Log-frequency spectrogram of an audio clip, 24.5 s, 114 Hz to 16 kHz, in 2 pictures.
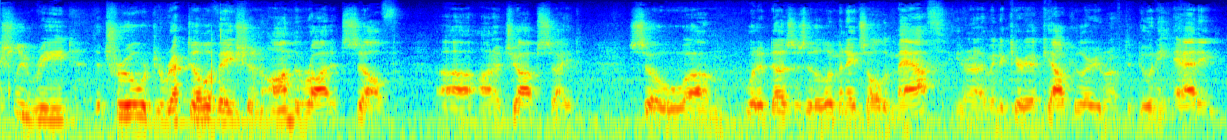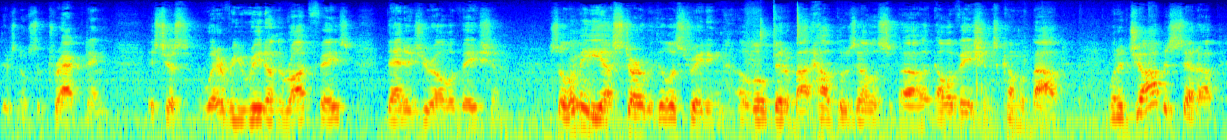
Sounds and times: Speech: 0.0 - 24.5.

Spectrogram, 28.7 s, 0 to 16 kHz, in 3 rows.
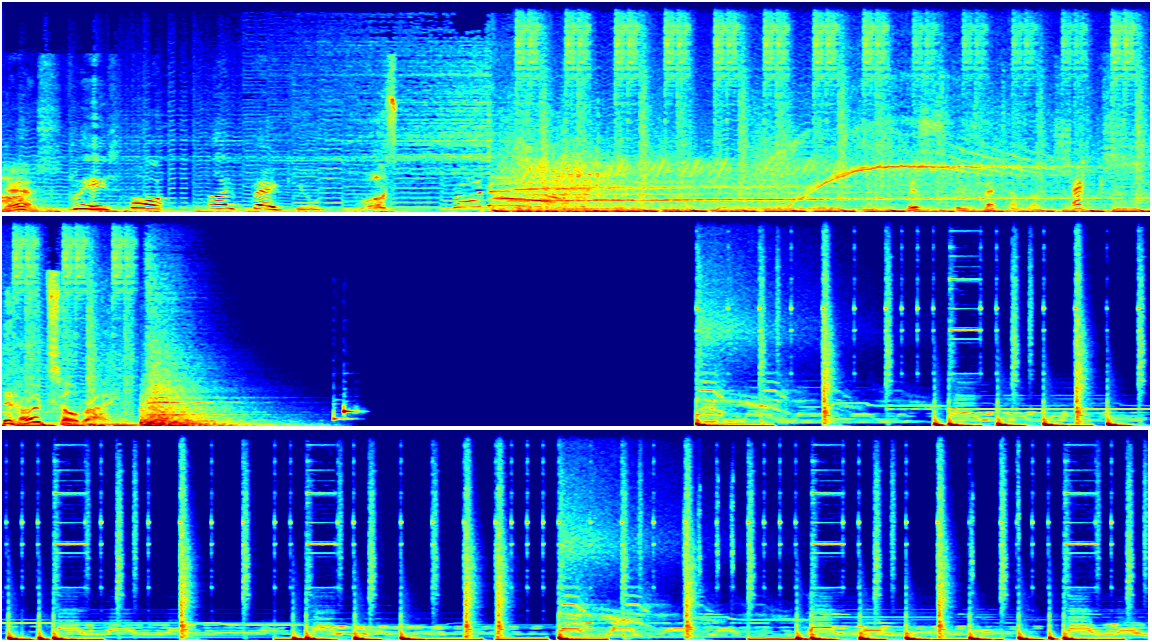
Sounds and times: Speech: 0.0 - 4.1, 7.6 - 10.6
Music: 0.0 - 12.3, 15.4 - 28.6.

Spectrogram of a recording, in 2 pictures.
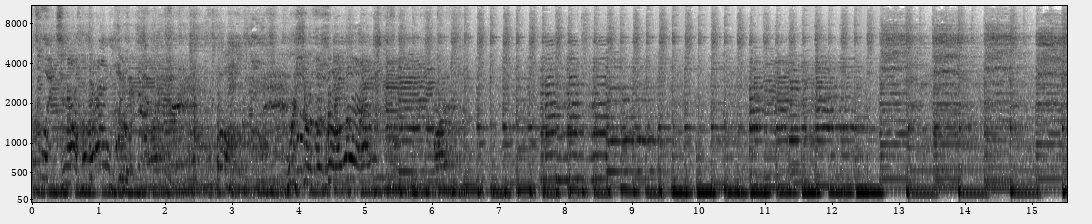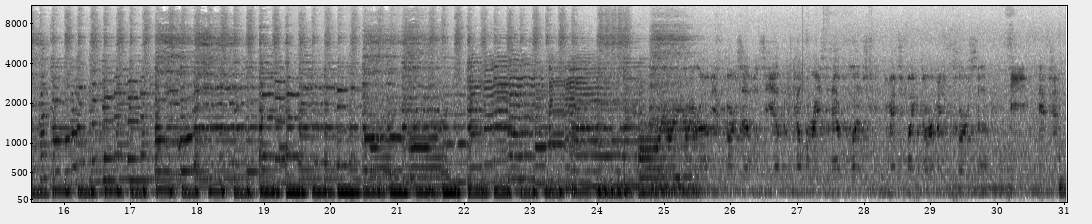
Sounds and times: Music: 0.0 - 26.1
Speech: 3.8 - 5.3, 24.9 - 31.0.

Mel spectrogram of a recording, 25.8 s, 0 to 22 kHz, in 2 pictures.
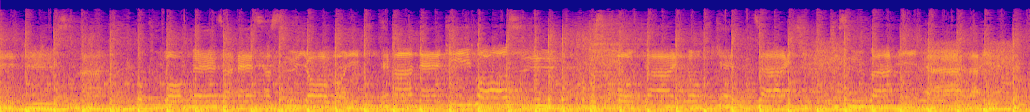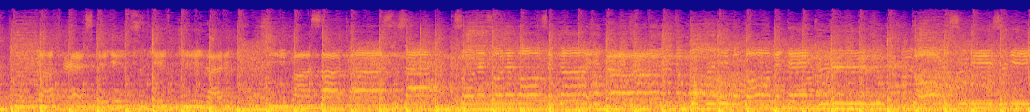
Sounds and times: Music: 0.0 - 25.7.

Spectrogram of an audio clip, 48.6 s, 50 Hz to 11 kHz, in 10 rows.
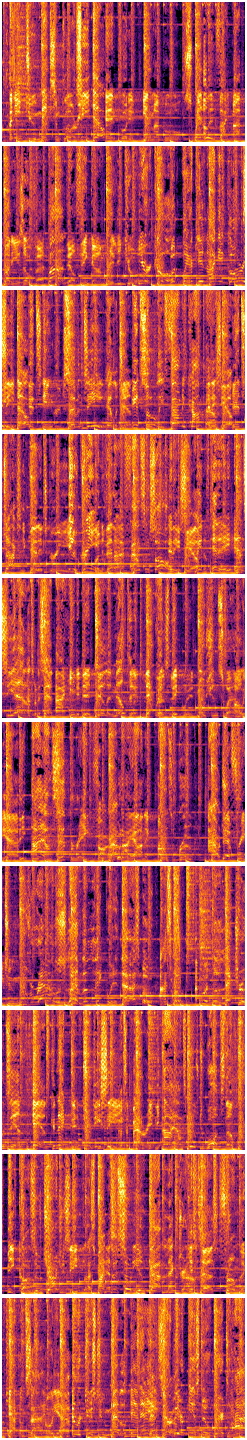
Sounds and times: Music: 0.0 - 48.6.

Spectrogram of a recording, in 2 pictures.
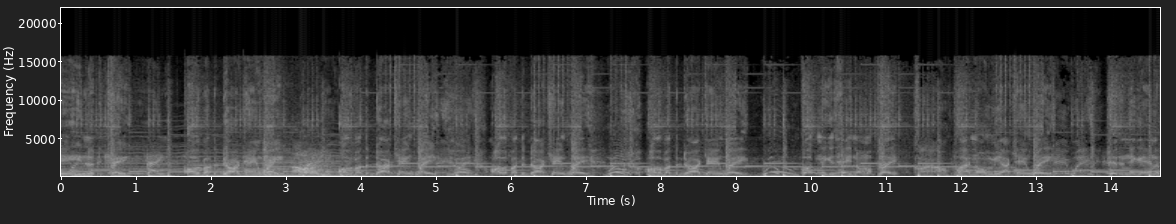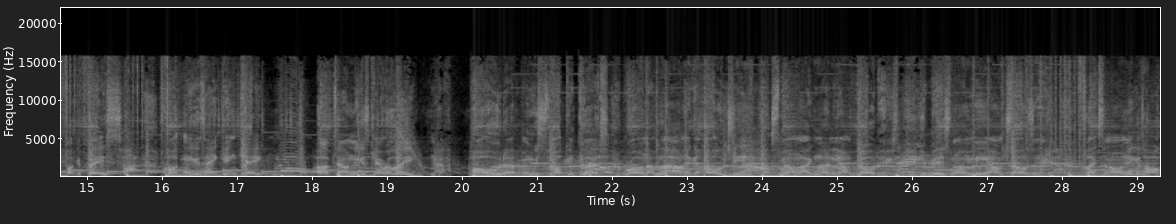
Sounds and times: Music: 0.0 - 29.3.

